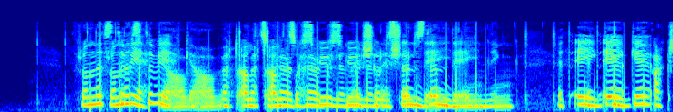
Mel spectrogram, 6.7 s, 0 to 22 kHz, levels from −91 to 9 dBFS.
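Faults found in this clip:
Doubled audio track: full speech heard twice throughout, second copy roughly 300 ms behind at about equal level. Likely a second capture path or misaligned edit. Unlike echo or reverb, the copy has no decay or room colour.

MP3 compression: watery, swirly speech with smeared onsets and chirpy sibilants throughout; nothing above 9.8 kHz. Likely a low-bitrate MP3 encode, consistent with about 48 kbps. Unlike a plain low-pass, weak spectral detail flickers frame to frame.

Periodic USB or driver dropouts: regular ticks from 0.11 s to 6.64 s, every 0.099 s, some seventy in all. The bus or driver stalls and skips about 1 ms of audio each time. Evenly spaced and only audible under signal, unlike codec artefacts.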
